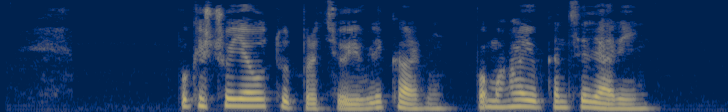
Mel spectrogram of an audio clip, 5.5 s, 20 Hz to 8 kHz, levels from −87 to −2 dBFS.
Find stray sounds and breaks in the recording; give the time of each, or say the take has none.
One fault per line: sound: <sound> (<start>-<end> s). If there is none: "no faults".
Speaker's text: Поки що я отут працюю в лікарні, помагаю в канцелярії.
no faults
